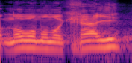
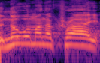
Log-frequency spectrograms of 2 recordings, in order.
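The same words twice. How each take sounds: First: Mock Carolo accent, slowed and lower than usual. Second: Said in the usual way. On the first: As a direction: exaggerate a slow Carolo accent. (accent carolo caricaturé, lent) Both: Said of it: "il perd pas son accent".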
